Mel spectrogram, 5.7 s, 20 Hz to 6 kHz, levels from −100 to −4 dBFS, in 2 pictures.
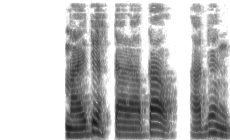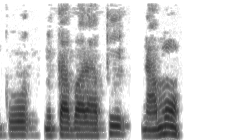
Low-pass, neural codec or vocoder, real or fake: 5.4 kHz; none; real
